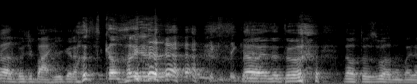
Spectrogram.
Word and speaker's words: Hans Kelsen: Um evento, eu perguntei, Tati, como é que se pronuncia o Hans Kelsen? É Hans Kelsen ou Hans Kelsen? Nenhum dos dois. Hans Kelsen.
